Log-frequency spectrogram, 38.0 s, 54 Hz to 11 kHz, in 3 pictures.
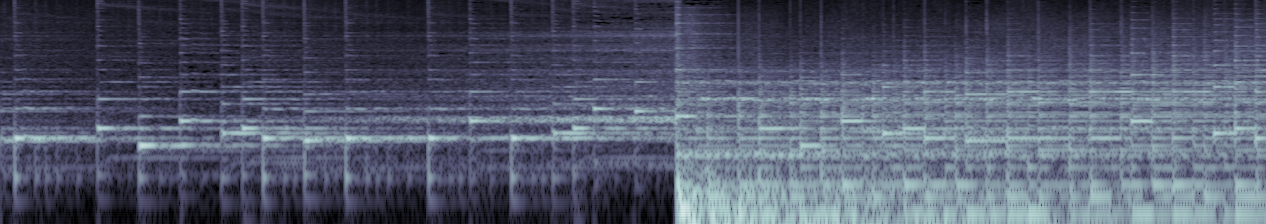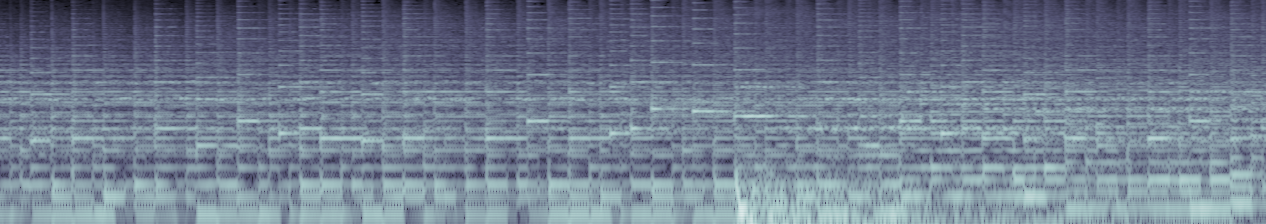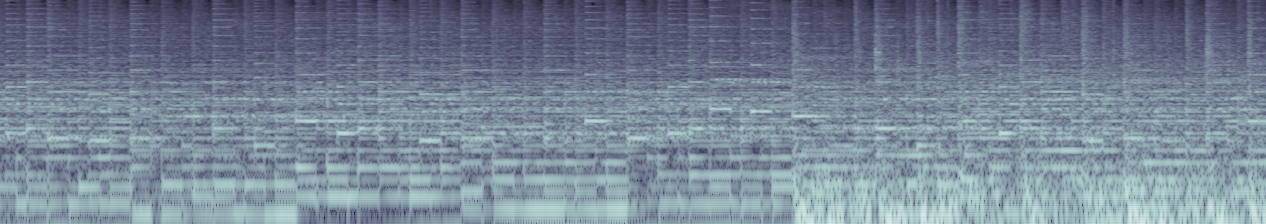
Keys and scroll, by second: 15.2 ctrl+z.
